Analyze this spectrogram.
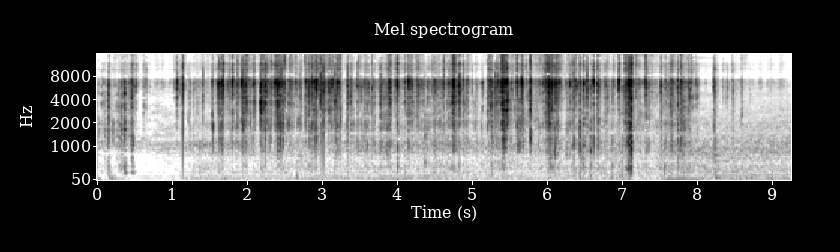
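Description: Shiny foil wrapper of a 2017-18 Upper Deck Series One hockey card pack being torn open and crinkled by hand: a dense run of crackles and rustling, sharpest near the end before it settles.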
